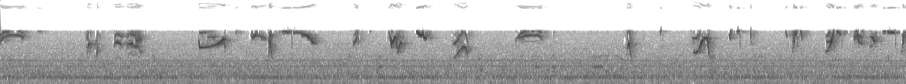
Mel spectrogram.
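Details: Caged yellow-fronted canary singing at length indoors: clusters of quick high chirps and short twisting whistles, bursts every second or so with brief pauses, lively and sweet, over a low constant hum.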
